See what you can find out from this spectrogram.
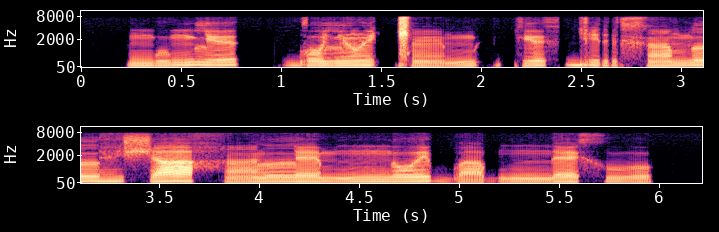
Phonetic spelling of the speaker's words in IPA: m u˨˥ m lʲ ɘ˦˥ | ɡ o˦˨ lʲ õ˦˥ e̯ ǁ ɛ̃˨˩˦ m | kʲ ɘ˧˥˧ x ɡ i˦˨ r x ã˨˥ m lː ɛ̤˦˥ ʃ a˧˥˧ h ã˨˩˦ lː ɛ˦˨ m nː o˦˥ e̯ b a˨˩˦ b nː ɛ˧˥˧ x u˦˨ o̯

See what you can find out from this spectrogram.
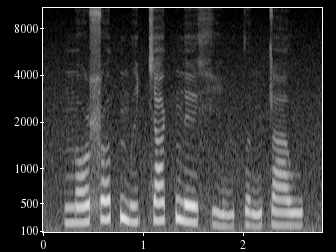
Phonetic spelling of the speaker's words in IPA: n ɔ˧˥ ʂ ɔ˦˥ t̚ m ɨ˧˥ c a˦˥ k̚ n e˧ x i˨˩˨ m t̪ ə˨˩˦ ŋ ʈ a˧ w

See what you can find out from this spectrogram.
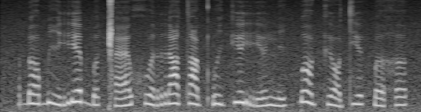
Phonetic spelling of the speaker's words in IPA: ɗ ʌ˧ ɓ i˧˩ rʲ ɛ˥ ɓ ə˩˧ ǁ æ˩˧ xʷ ə˧˩ r ɛ˧ tˤ ɛ˧˩ kʷʼ i˧˩ kʲ ø˥ rʲ ø˩˧ n i˩˧ ɡ͡b ʌ˥˧ kʲ ɔ˧˩ tʲ ø˥ k͡p ə˧˩ h ə˥

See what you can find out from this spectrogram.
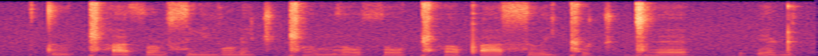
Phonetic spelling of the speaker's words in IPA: t ɯ ǁʰ a θ o ɳ s i j u ɳ i t͡ʃ ɡ͡ǁ ʌ m ð o θ o ǁʰ ʌ pʼ a s ɯ j ǁ u t͡ʃ ɡ͡ǀ ɛ | ʔ e ɖ

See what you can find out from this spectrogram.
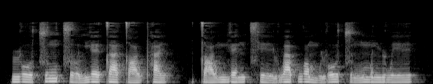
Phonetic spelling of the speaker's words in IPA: ɻ o˨˩ ʊ̯ t͡s ʊ˥ ŋ t͡s ɤ˨˩ l j ɛ˥˧ t̪ ä˥˩ t̪ ɑ˧˥ ʊ̯ pʰ a˧ ɪ̯ | t̪ ɑ˧˥ ʊ̯ m j ɛ˧˥ n t͡sʰ e˨˩ ɪ̯ ɻ w ä˥˧ p w ɔ˥˩ m u˩ ɻ o˥ ʊ̯ t͡s ʊ˧˥ ŋ m ə˥ n ɻ w e˥ ɪ̯

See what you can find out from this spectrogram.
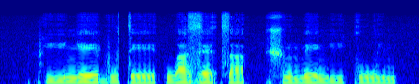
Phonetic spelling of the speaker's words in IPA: pʰ iː˦ ɲ eː˦ b u˨˦ t eː˨ | w a˦˨ z ɛ˦˨ t͡s a˦ | ʃ ũ˨ m eː˦ ŋ iː˨ k u˨ w i˨ m

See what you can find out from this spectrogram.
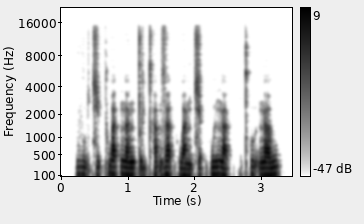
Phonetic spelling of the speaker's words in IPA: v ṵ˧˨ ə̯ t͡ɕ e˨˩ t̚ k w a˦˥ t̚ n a˨˦ ŋ t̪ ə̰˧˥ j t̪ʰ a̰˧˨ m z a˦˥ t̚ h w a˨˩ ŋ t͡ɕ a˨˩ k̚ h w ɨ˨˦ ŋ a˨˩ k̚ | t̪ʰ ṵ˧˨ ə̯ ŋ a˨˦ w

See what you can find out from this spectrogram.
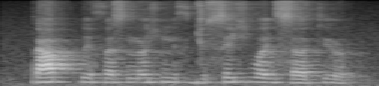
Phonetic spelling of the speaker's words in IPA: ɾ a pː e θ ɜ s n ə˞ ç mʲ ə θ ɟ y s e ç β ɜ lʲ s ɜ kʲ ə˞

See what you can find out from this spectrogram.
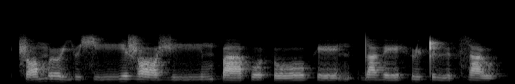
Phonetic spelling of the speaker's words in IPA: ʈ͡ʂ ɒ m ɵː j ɨ ɕ iː ʐ ɒː ʒ iː m p a p o θ oː k eː n | d a ð e h ʉ j ʈ ɨː θ z a ʊ̯

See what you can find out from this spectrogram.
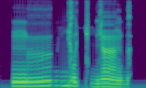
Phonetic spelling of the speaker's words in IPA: ŋ ɯː ɡ ɟ o c ɟ ɐ̃ ɡ

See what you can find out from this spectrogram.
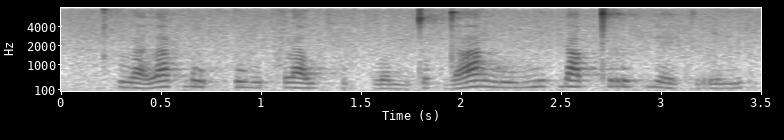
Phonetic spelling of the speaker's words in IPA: kʰ ɯ˩˦ a̯ l a˥˩ k̚ w u˦˥ ʔ h uː˧ ŋ pʰ l a˧ w pʰ u˨˩ k̚ p l o˩˦ m t o˨˩ k̚ d aː˥˩ ŋ uː˦˥ m i˥˩ t̚ j a˥˩ p̚ t r ɯ˥˩ k̚ j eː˨˩ k r i˦˥ n

